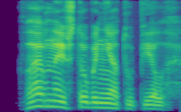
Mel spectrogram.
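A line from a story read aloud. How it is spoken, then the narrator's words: Sigh. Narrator (Russian): вздохнул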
